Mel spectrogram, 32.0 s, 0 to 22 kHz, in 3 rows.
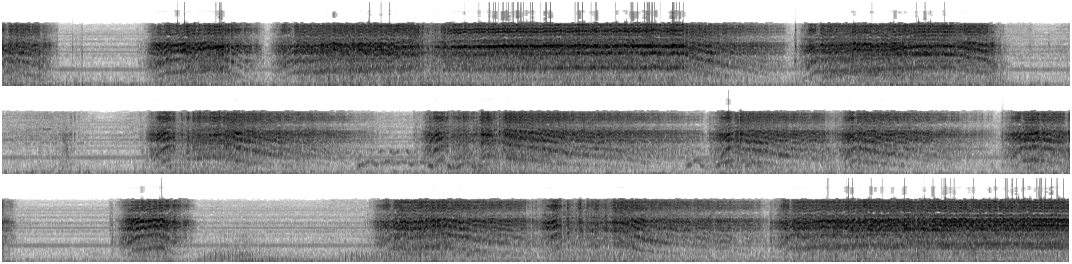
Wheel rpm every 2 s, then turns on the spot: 40, 140, 210, 130, 140, 20, 70, 60, 20, 40, 20, 40, 40, 100, 70, 200.
10-12 20-22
